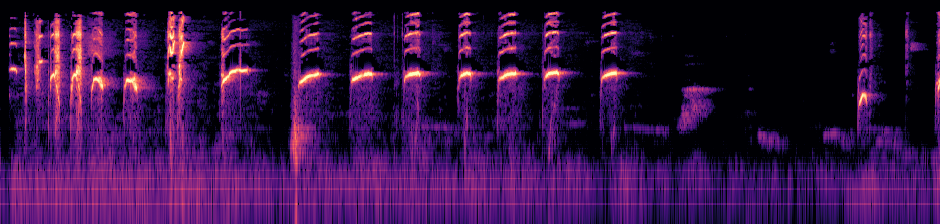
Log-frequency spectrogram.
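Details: Greater green leafbird song used to stimulate other leafbirds to sing. A quick burst of mixed chattering notes comes first, then about eight clear, upslurred whistles repeated roughly twice a second, followed by a few scattered notes after a pause.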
